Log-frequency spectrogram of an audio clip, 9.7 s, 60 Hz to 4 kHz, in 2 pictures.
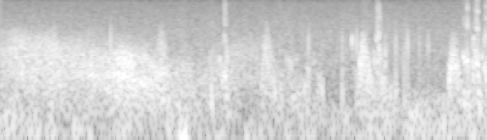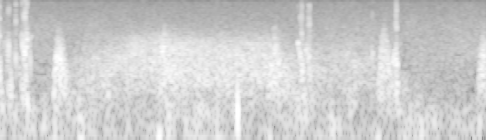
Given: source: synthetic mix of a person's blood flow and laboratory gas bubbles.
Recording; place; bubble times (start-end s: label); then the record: Doppler ultrasound of blood flow; subclavian vein
2.06-2.33 s: bubbles
2.73-3.25 s: bubbles
3.49-3.56 s: bubbles
3.61-3.87 s: bubbles
4.59-5.21 s: bubbles
7.83-8.02 s: bubbles
8.29-8.47 s: bubbles
8.57-8.62 s: bubbles
8.77-8.91 s: bubbles
From the record:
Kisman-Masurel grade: 221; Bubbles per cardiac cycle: several, 3 to 8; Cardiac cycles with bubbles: 10 to 50%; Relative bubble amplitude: barely perceptible (0.100 to 0.250); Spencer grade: 2 (many but less than half of the cardiac periods contain bubble signals, singularly or in groups); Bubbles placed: anywhere in the cardiac cycle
